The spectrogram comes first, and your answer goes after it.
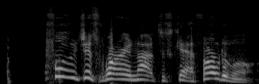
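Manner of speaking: high, loud indignant complaint; angry shout. Acted. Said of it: "shouted angrily".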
